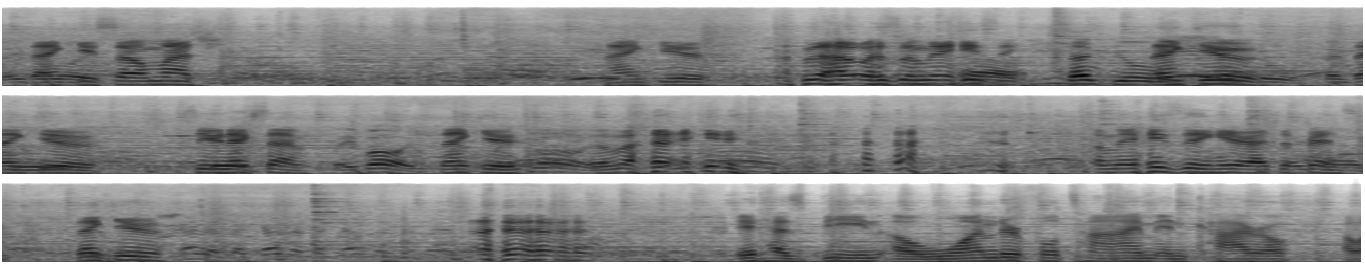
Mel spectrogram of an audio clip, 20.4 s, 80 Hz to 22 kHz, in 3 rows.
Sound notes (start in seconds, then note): 8.3 speaking in foreign language; 9.7 laughs; 15.8 laughs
